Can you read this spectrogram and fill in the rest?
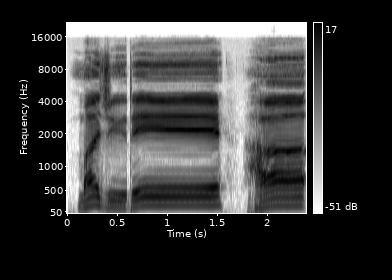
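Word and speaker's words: مجرىها: کو امالہ کہتے ہیں۔ امالہ کی راہ کو اردو کے لفظ قطرے کی راہ کی طرح پڑھیں، یعنی ری نہیں بلکہ رے پڑھیں۔ ہجے اس طرح ہوگی: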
